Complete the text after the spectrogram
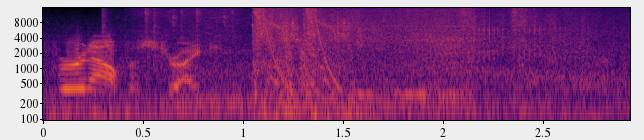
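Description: Lasers fire with loud zapping blasts.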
